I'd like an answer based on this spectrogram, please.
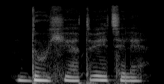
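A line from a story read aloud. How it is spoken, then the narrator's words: Hoarse, trembling, holding back sobs. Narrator (Russian): прохрипел он, и его обычно твердый голос дрожал от сдерживаемых рыданий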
